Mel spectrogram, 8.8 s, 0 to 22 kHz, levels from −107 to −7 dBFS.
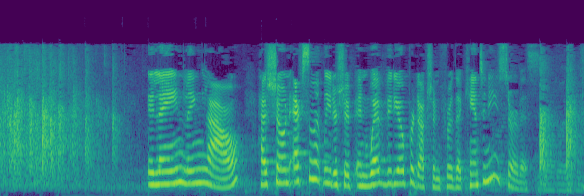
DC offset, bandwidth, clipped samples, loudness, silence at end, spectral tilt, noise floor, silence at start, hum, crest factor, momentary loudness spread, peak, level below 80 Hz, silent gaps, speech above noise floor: under 0.1%; 9 kHz; under 0.1%; -26 LUFS; 0 s; -3 dB/octave; -47 dBFS; 0 s; none; 18 dB; 14 LU; -8 dBFS; -70 dBFS; none; 21 dB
